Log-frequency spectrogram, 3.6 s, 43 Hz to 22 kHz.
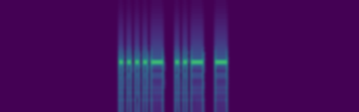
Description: Morse code, heard as a keyed tone, about 30 wpm, 700 Hz. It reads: 4UT
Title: Three Challenging Letter-Number Combinations 30wpm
